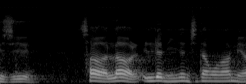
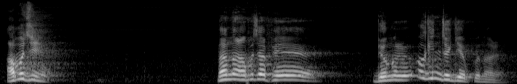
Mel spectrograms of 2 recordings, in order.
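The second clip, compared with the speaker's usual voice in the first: elder son's complaint; 4 semitones higher, 8 dB louder than usual. Retold or imitated. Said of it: "뭐라고 합니까?".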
